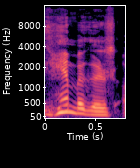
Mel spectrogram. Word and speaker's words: hamburger: N'a pas manqué que dans mot hamburger, ça a comme tu as dit, il y a trois syllabes là-dedans. Quand tu appuies et puis plus ça, c'est sous premier syllabe là.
